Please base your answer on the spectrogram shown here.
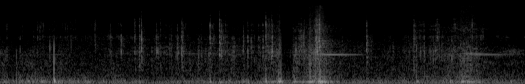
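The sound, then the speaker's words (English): Paper crackles and tears as a sealed envelope is ripped open at a prize giveaway, a quiet, continuous run of many dry, irregular rustles and snaps that swells briefly past the midpoint before settling back into soft crinkling. “Well, why don't you open the envelope? Yeah, I sealed them all up. I guess I get to rip them open.”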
